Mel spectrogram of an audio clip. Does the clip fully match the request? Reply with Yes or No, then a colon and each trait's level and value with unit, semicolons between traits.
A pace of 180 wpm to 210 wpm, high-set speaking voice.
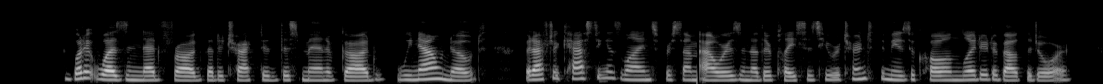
Yes: average, 200 wpm; high, 205 Hz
